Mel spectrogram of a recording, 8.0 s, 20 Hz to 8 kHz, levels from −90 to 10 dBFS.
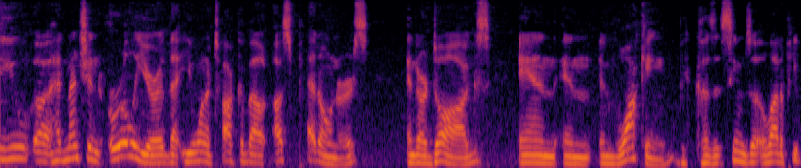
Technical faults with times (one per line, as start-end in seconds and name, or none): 6.74-7.02 speech cut by the noise suppressor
